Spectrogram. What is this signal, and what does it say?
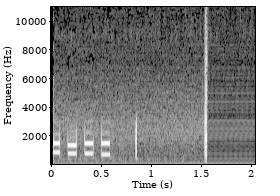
DTMF, heard as telephone touch tones, tones of about 110 ms. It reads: 9563
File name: WPS / 03183 10-21 WPS 451.25 WPS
